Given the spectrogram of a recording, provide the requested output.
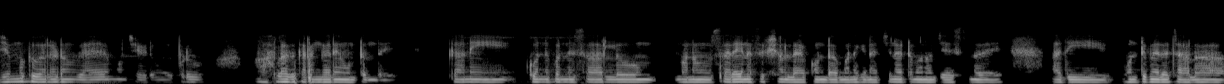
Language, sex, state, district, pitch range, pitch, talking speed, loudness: Telugu, male, Andhra Pradesh, Srikakulam, 110-115 Hz, 115 Hz, 125 wpm, -32 LUFS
